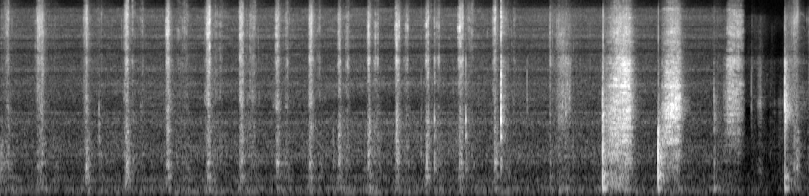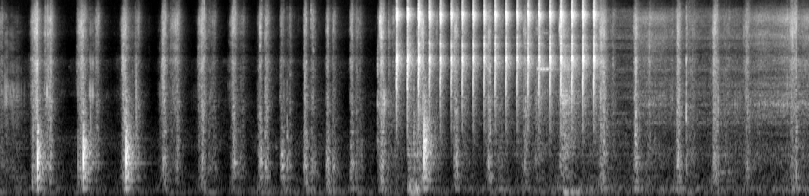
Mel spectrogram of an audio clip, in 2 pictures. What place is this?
in a kitchen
